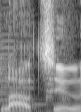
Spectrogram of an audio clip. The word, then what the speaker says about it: Lao Tzu: you spell his name sometimes we spell at Li o space Tzu and pronounce it Lao Tzu in the West Lao Tzu means old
